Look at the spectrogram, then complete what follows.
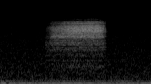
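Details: Western barn owl at a webcam-watched nest in Riet Vell Nature Reserve, Ebro Delta, Tarragona, Spain, 2023 season, chicks moving under the mother's wings; a single harsh, breathy hiss of about half a second against a low steady hum.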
